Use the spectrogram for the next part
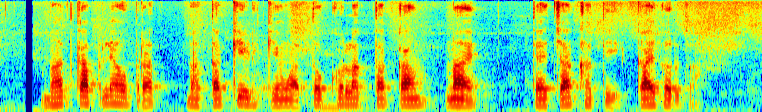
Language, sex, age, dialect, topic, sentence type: Marathi, male, 18-24, Southern Konkan, agriculture, question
